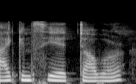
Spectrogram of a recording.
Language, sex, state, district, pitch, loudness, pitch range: English, female, Arunachal Pradesh, Lower Dibang Valley, 185 Hz, -13 LUFS, 170-200 Hz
